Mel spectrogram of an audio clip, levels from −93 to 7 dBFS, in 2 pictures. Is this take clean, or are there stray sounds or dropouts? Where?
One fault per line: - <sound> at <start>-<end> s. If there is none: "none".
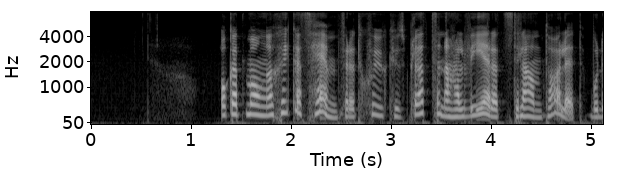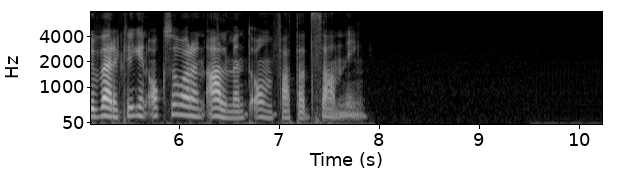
none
